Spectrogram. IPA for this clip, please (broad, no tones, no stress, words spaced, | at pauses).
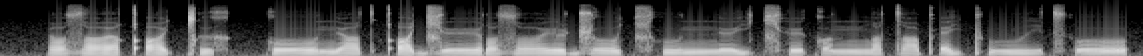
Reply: øzˤɯːqʼɔy̯ ǀɯx kːoːnøːtˤ qʼɔ d͡ʑøːɾø zˤøːɖ͡ʐoː t͡ɕʰu nːøːjt͡ɕʰøkɔ nːøtˤɯpʼɛj pʼuːi̯t͡sʼoː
